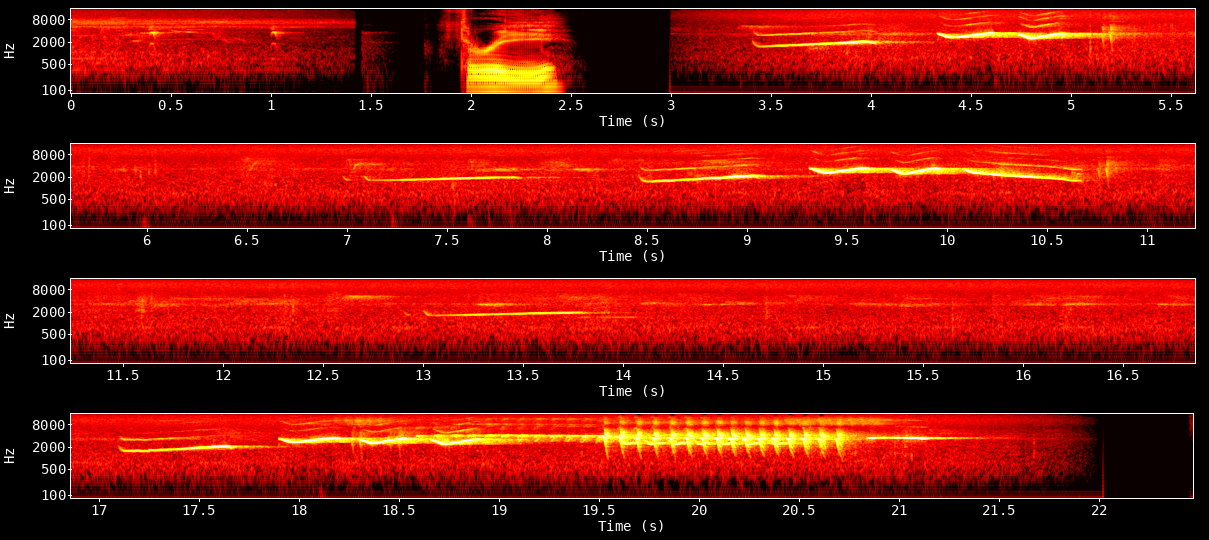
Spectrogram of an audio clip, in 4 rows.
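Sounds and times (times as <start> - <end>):
speech: 2.0 - 2.5
Black-winged Saltator whistling song: 3.4 - 5.2, 7.2 - 10.7, 17.1 - 21.4.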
